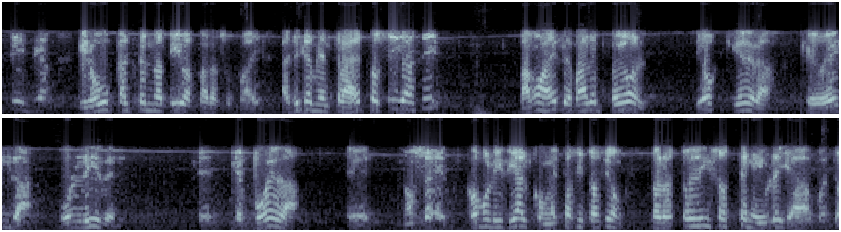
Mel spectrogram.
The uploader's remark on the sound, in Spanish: 93.7 Z 93 Puerto Rico. Abrimos las línea telefónicas de Z93.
